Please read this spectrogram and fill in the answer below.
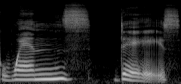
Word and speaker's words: Wednesdays: he works on Wednesdays the word Wednesdays is actually a difficult word you notice the D is not really pronounced when and then that e isn't really pronounced either it sounds more like Wednesdays yeah let's try that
